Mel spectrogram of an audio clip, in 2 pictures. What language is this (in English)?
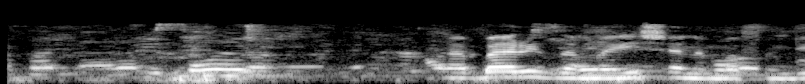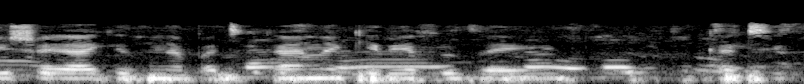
Swahili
